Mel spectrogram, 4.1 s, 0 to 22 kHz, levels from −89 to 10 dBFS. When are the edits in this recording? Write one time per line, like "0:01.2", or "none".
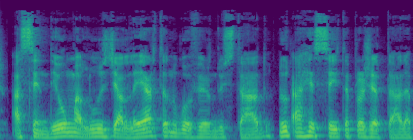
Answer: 0:02.9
